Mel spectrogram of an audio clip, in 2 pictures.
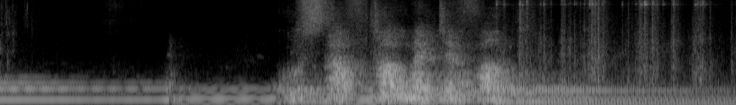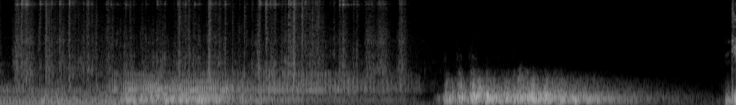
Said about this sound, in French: champagne comme instrument de musique, avec entre autres autour de lui un tuba de percussionniste avec boulettes de papier, feuilles de carton, chaînes de fer, guiro, un livre, une bougie et une sonnette.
